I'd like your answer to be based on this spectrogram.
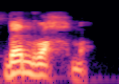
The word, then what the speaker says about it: Benrahma: So, no, it's Benrahma.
